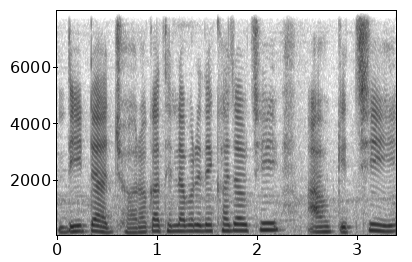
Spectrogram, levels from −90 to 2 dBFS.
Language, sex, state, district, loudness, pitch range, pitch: Odia, female, Odisha, Khordha, -18 LUFS, 180-215 Hz, 205 Hz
